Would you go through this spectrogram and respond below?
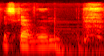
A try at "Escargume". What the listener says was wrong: T'as un souci avec les U aujourd'hui.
